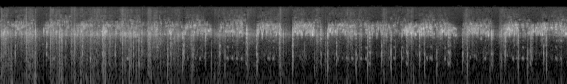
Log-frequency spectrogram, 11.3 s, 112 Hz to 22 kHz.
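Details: Black woodpecker at 13:06 as the female brings a lot of food; near-continuous harsh, hissing buzzy calls in rapid overlapping bursts with brief dips, plus clicking and scraping noises.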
